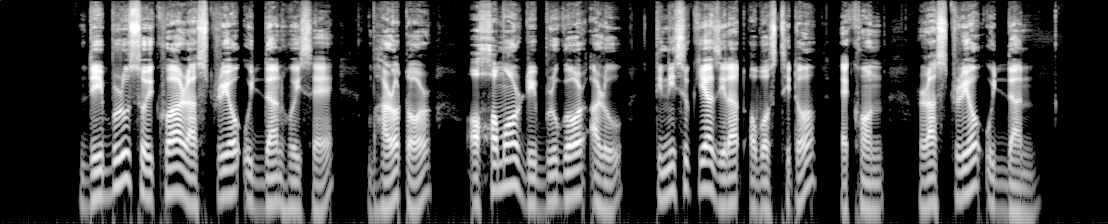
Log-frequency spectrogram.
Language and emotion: Assamese, neutral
